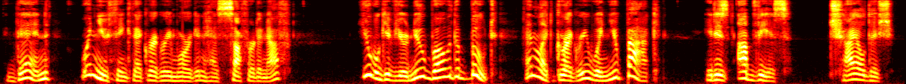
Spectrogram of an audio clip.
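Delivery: loud, forceful dressing-down; angry rebuke. A narrator's reading. Mother shaming her daughter for using a suitor, angry. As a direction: berate her as an outraged mother.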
